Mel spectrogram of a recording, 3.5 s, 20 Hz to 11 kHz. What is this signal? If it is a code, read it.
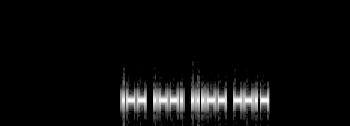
Morse code, heard as a keyed tone, about 46 wpm, 700 Hz. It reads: WP3Q
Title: USA Call Signs - 4 Characters - 3x Character Spacing - 45wpm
